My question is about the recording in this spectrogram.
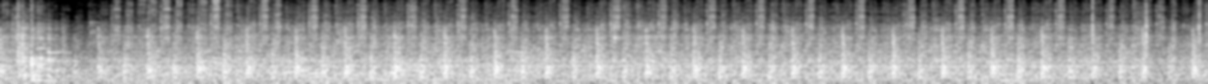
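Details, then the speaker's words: Four-cylinder engine running on the magneto, which also has a rod knock: an uneven hammering idle with a lumpy, loping beat at about four per second. One cylinder, probably number two, is not firing. "I was not even firing when I cancel spark on this one it uh it hammers pretty hard it has probably number two not number one"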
